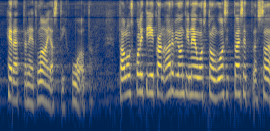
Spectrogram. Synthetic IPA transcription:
he̞ɾæt̪ːæne̞ːt̪lɑːjɑ̰st̪ihuo̰lt̪ɑ | t̪ɑlo̞uspolit̪iːkɑnɑrʋio̞jnt̪ineuwʋost̪onʋuosit̪ːɑjset̪sɑ

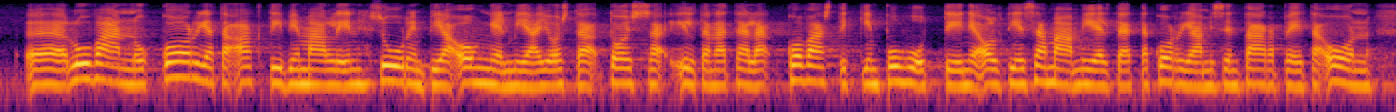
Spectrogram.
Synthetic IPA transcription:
əːluʋɑnːukkorjɑt̪ɑ̰ʔɑkt̪iːʋimɑlːinsuːrimpiɑ̰ʔoŋːelmiɑjoist̪ɑt̪oisːɑ̰ḭlt̪ɑnɑt̪æːlækoʋɑst̪ikːimpuhut̪ːiːnjɑolt̪iːnsɑmɑmielt̪æet̪ːækorjɑːmisent̪ɑrpeit̪ɑ̰ʔon

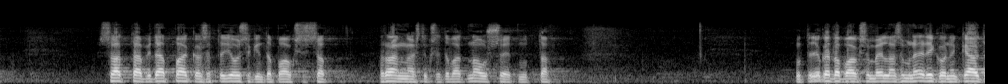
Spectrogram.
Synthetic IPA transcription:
sɑːt̪ːɑːpit̪æːppɑˑikːˑɑnsɑt̪ːæjoˑisːɑkint̪ɑpɑˑuksisːɑ | rɑŋːɑˑest̪ukset̪oʋɑt̪noˑusːˑeːt̪mut̪ːɑ | mut̪ːɑjo̰kɑt̪ɑpɑˑuksːɑmeˑilːæonsemːoneerikoˑineŋkæˑyt̪

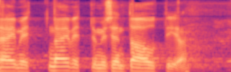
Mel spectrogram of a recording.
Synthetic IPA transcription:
imenæiʋet̪ːymisent̪ɑut̪iɑ̰

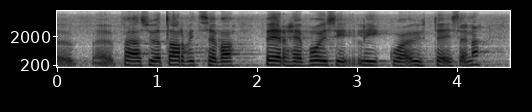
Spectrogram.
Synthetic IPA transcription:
pæːsyæt̪ɑrʋit̪seʋɑ | perheʋʋoisiliːkːuɑyht̪eisenæ

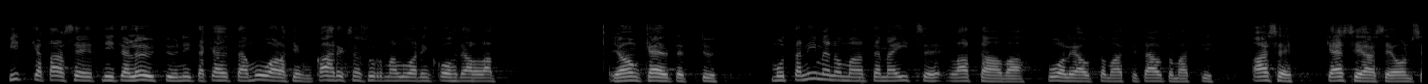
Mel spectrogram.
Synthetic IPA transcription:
pit̪kæt̪ɑseːet̪niːt̪æløyt̪yːniːt̪ækæyet̪ːˑæːmuːwɑlːˑɑkiŋkuŋkɑhɾeksɑnsurmɑluoniŋkohdɑlːɑ | jɑoŋkæyt̪et̪ːy | mut̪ːɑnimenomɑːnt̪æmæit̪selɑt̪ɑːʋɑpuoliɑut̪ːomɑːt̪ːit̪ɑɑut̪omɑːt̪ːi | ɑsekæsiɑseons

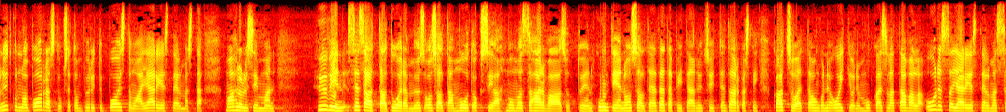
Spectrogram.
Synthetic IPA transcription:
nyt̪kunnuopo̞rːɑst̪ukse̞t̪o̞mpyɾit̪ːyppo̞ist̪ɑmɑːjærjest̪e̞lmæst̪æmɑhdo̞lːisimːɑn | hyʋinse̞sɑːt̪ːɑːt̪uodɑmmyøso̞sɑlt̪ɑːmmuːt̪oksiɑmuːmːuɑlsːɑhɑrʋɑːɑsut̪ːujenkunt̪ieno̞sɑlt̪ɑjɑt̪æt̪æpit̪æːnyt̪sit̪ːe̞nt̪ɑrkɑst̪i | kɑt̪soɑet̪ːæo̞ŋkoneo̞ikˑeude̞mːukɑiselːɑt̪ɑʋɑlːɑʔuːde̞sːɑjærjest̪e̞lmæsːæ

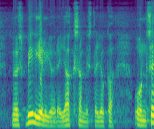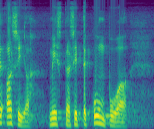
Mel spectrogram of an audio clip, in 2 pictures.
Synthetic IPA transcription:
myøsʋiljeliøidejjɑksɑmist̪ɑjokɑʔonseʔɑsiɑ | mist̪æsit̪ːekkumpuɑː

